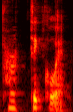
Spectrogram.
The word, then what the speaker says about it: particularly: значущого у певному контексті слово particularly часто скорочується у вимові особливо у розмовній і замість повної вимови particularly ви його зможете почути як partic particularly особливо зокрема despite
